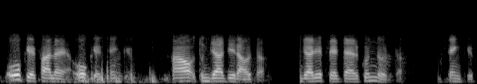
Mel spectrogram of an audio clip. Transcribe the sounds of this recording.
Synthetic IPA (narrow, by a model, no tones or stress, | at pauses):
oːkefʰaːlaja̰ːʔoːket̪ʰɛ̃ːŋkjṵːhãːot̪ʊmd͡ʒaːd̪iɾaːot̪a̰ːt̪ʊmd͡ʒaːɾiefleːʈ̚ʈajəɾkond̪oːɾt̪a̰ː | t̪ʰɛ̃ːŋkjuː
